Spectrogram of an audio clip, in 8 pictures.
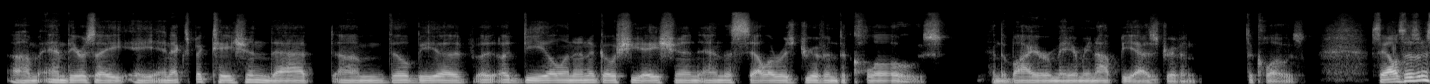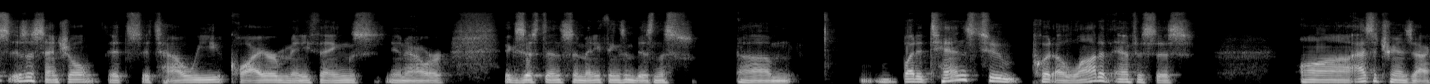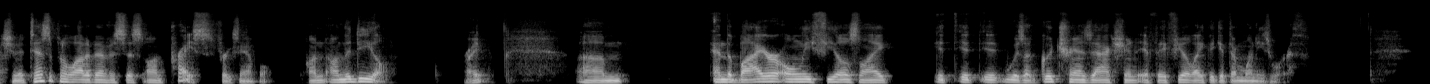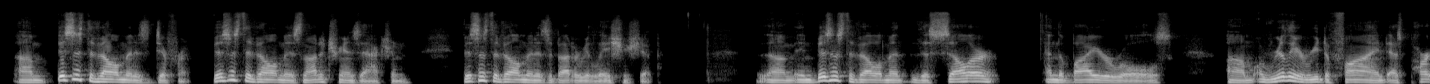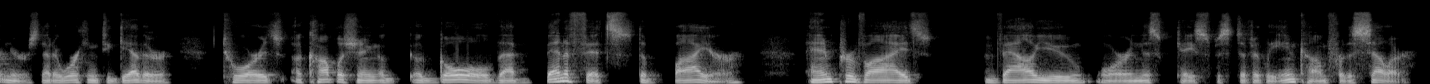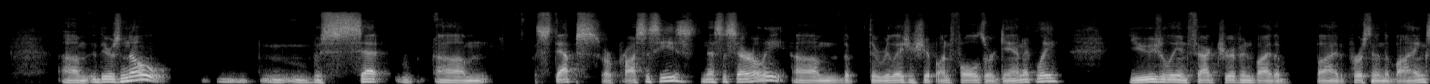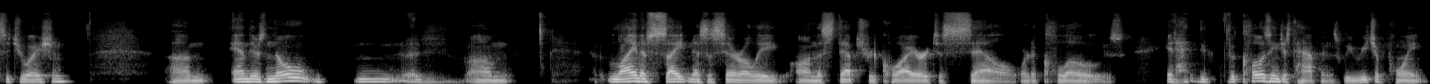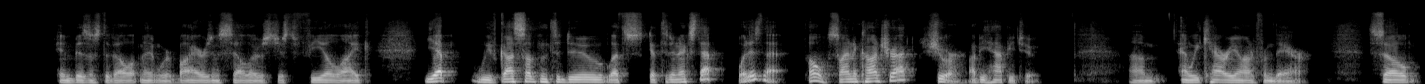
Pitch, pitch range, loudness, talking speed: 100 Hz, 90-115 Hz, -22 LUFS, 140 wpm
